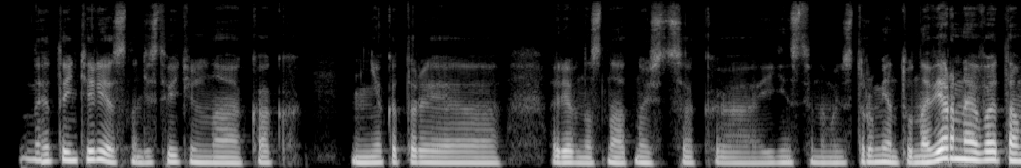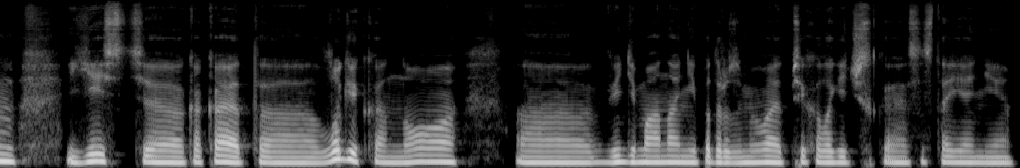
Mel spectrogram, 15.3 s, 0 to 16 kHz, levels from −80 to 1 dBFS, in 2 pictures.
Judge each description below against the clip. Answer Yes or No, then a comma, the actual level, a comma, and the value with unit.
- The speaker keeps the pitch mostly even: Yes, narrow, 2.2 semitones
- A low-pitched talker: Yes, low, 130 Hz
